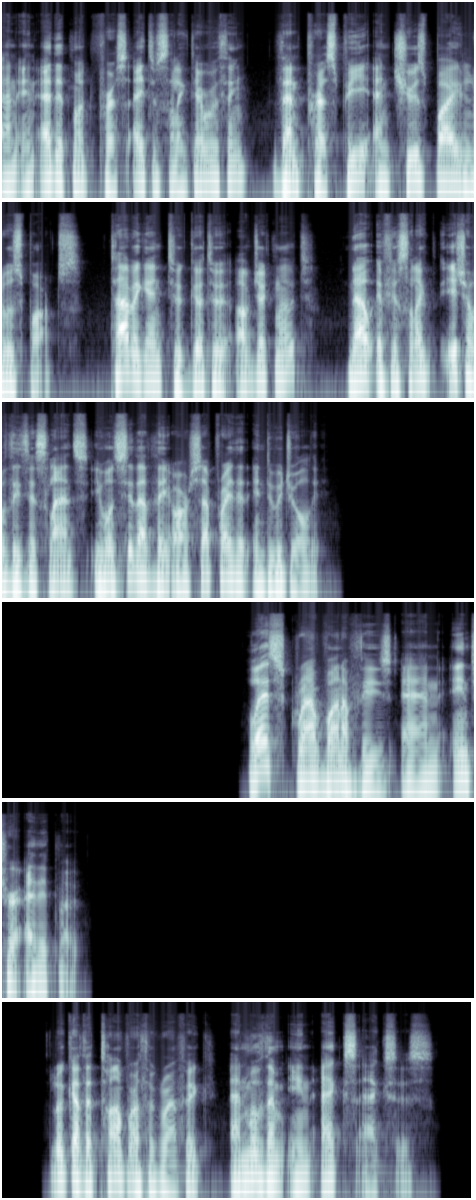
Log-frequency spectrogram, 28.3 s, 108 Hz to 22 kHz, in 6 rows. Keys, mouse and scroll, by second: 0.1 Tab, 0.6 a, 6.9 Tab, 7.7 click, 8.6 click, 9.0 scroll up 3, 9.3-10.6 shift+middle drag, 10.6-11.0 scroll up 3, 11.0-12.4 shift+middle drag, 12.4-13.3 scroll down 2, 13.3 scroll down 1, 15.5-16.2 scroll down 3, 16.2 click, 16.4-16.7 scroll up 2, 16.7 shift+middle click, 17.1 scroll up 1, 17.3 shift+middle click, 18.0 click, 18.3 Tab, 18.5-22.3 middle drag, 22.3 z, 22.8 click, 25.0 KP_7, 26.3 g.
